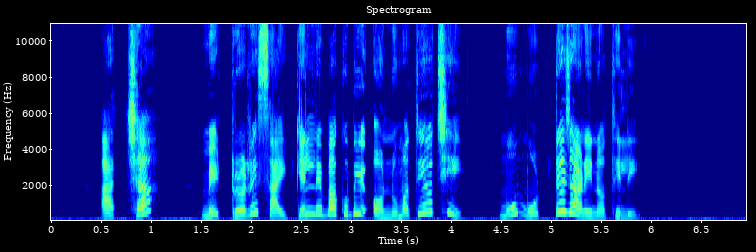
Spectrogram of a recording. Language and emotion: Odia, surprised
